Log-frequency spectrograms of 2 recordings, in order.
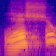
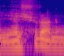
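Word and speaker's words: ישו: 이랬었는데 이스라엘 가고 나서 이제 복음을 전하는데 우리는 예수님하고 전하는데 이들은 그 예수라는 걸 예슈 그래요. 그래서 발음이 좀 다르지만 예수님이라고 하는구나.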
